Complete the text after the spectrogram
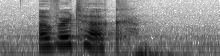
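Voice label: "overtook", American English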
